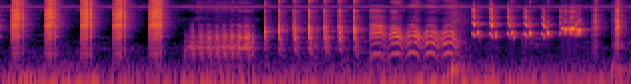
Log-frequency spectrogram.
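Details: Hill myna tutor recording made to draw other Nias mynas into song. A loud burst of harsh pulses leads into a rasping squawk, then repeated looping harmonic notes and chattering clicks, with a brief thin whistle near the end.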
